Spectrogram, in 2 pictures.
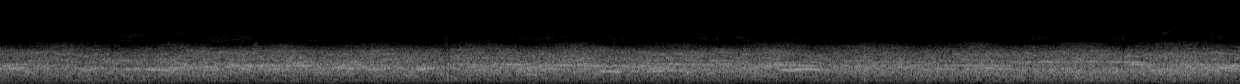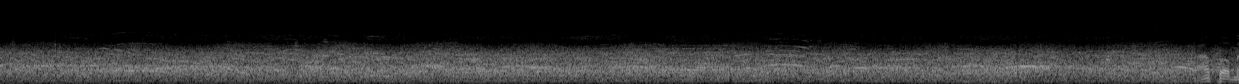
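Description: Baseball stadium crowd: a steady murmur of many voices in the stands, with scattered individual calls and shouts rising out of it.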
